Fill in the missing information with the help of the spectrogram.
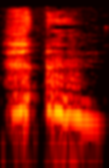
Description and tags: throat clear
clearing of the throat
clear, grunt, throat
